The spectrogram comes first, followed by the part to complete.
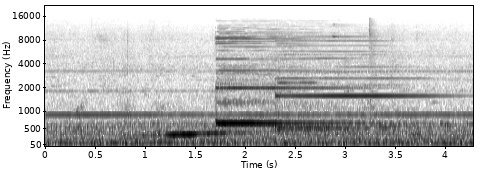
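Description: Two-note electronic chime of an MRT train's public-address system, the second note about half a second after the first, both ringing on. It signals the coming 'next station' announcement. Under it runs the steady rumble and whine of the moving train.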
